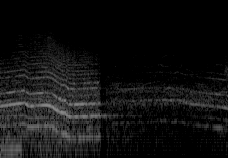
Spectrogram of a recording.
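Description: A race car in an Xbox racing game corners at the Italian Grand Prix, its engine whining high and dropping in pitch under braking before a cut, then a lower steady drone, loud and alone.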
